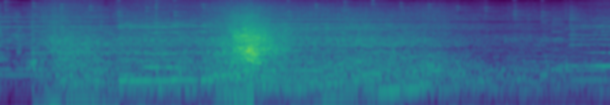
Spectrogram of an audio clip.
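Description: An SUV drives past close by: its engine and tyre noise swells to a loud peak about three seconds in, then fades away.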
